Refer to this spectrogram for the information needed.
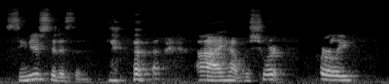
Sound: laughs

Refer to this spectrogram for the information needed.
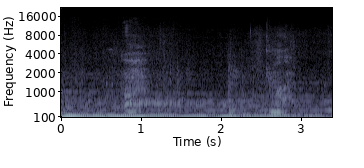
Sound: groans

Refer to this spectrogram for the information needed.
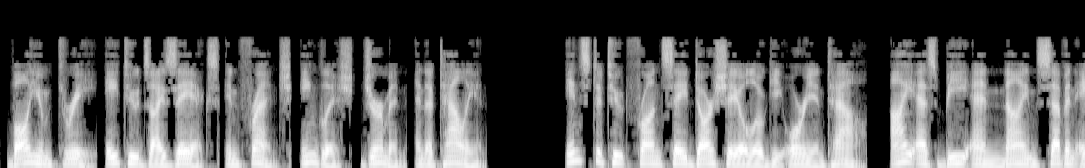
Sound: in French, English, German, and Italian

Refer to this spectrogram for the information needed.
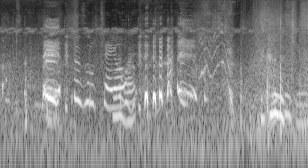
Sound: laughs; laughs

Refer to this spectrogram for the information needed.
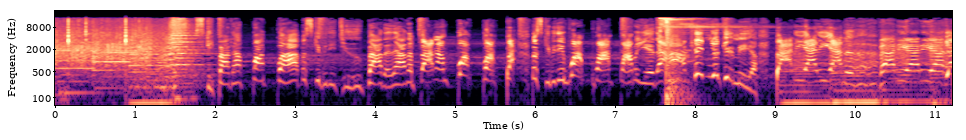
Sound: cheers and applause

